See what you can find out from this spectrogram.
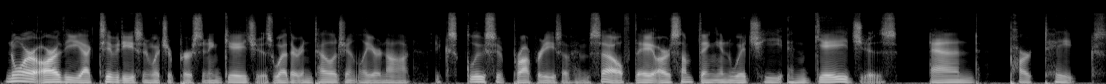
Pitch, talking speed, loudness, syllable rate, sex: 95 Hz, 140 wpm, -22 LUFS, 5.0 syllables/s, male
